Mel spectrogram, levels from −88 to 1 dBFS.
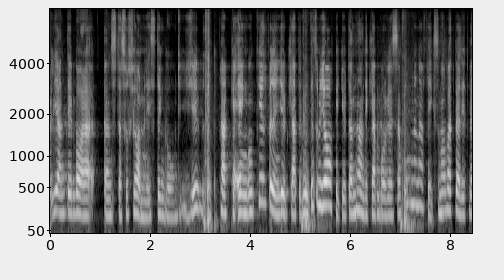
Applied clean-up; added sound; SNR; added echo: neural mask model RNNoise.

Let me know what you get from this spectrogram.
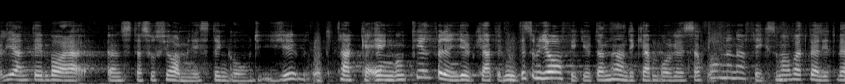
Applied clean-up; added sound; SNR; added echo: neural separator model SepFormer DNS4.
